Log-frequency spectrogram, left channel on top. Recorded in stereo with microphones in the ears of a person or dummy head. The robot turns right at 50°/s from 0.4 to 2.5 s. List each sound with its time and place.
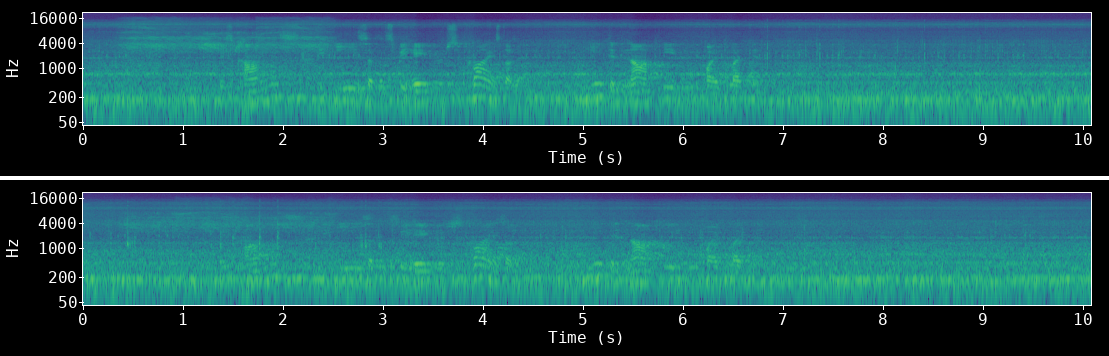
1.4 s a man speaking: 50° left, 4 m; by 6.8 s 110° left, 4 m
